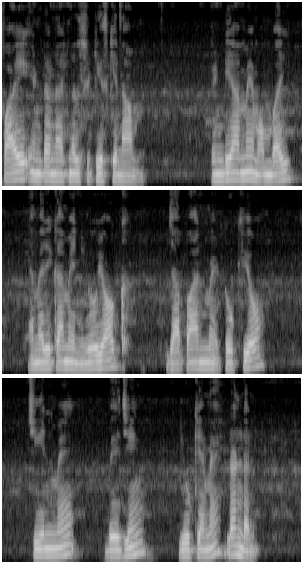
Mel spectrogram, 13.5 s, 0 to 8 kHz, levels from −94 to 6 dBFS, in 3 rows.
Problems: none marked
